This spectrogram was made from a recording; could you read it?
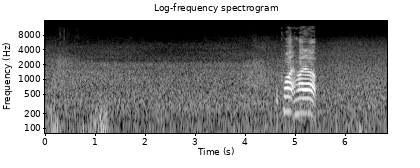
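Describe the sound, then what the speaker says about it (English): An Icelandic waterfall roars as a steady, distant wash of broadband noise high above a fjord, mixed with wind, while someone speaks briefly near the end. "Now getting very close to my favourite waterfall in Iceland."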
